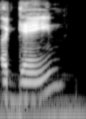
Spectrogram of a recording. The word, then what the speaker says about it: again: four parts here uh first up the word again okay so uh even though there's an AI here okay we wouldn't use a long a saying again this is again short I again again okay one more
